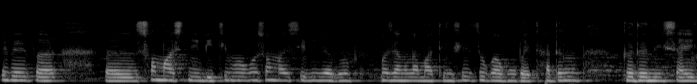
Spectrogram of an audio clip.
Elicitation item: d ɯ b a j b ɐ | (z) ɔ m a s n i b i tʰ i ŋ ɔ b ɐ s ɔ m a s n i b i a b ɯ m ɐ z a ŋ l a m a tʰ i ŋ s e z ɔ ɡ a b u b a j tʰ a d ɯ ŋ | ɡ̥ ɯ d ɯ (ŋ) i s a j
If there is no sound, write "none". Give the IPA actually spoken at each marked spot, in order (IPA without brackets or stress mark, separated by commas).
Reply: s, n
